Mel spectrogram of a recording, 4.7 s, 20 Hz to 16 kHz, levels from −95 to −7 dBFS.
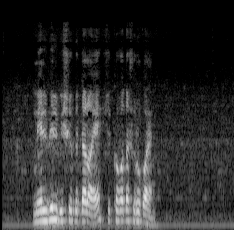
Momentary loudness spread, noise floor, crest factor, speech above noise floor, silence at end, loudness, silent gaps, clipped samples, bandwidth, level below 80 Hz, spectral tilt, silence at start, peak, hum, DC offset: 10 LU; -58 dBFS; 18 dB; 34 dB; 1.6 s; -25 LUFS; none; under 0.1%; 10 kHz; -62 dBFS; -7.5 dB/octave; 0.65 s; -10 dBFS; none; under 0.1%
